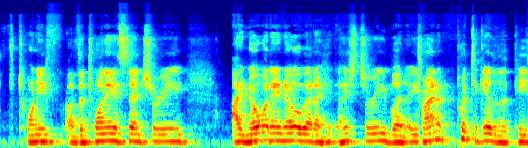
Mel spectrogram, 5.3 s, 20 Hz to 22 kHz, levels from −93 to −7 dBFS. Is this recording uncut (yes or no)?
no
